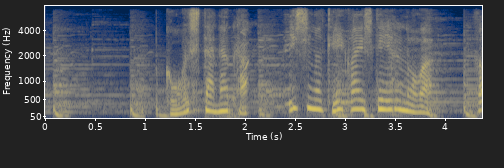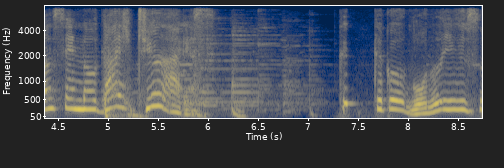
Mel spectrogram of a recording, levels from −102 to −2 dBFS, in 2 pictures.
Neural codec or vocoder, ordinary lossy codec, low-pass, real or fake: codec, 24 kHz, 0.9 kbps, WavTokenizer, medium music audio release; none; 7.2 kHz; fake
